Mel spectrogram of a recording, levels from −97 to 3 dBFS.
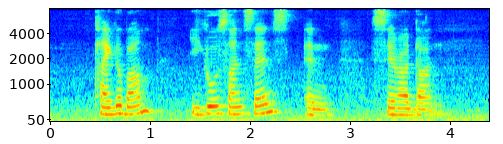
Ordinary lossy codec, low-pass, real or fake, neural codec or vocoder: none; none; real; none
